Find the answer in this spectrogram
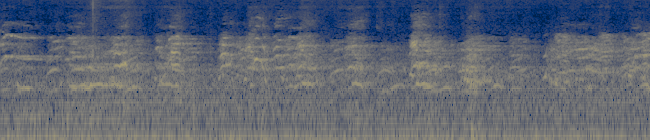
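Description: A pack of rabbit-hunting hounds baying together, their overlapping calls running on without a break.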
